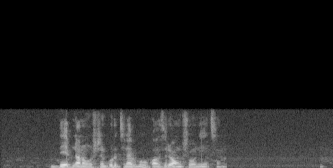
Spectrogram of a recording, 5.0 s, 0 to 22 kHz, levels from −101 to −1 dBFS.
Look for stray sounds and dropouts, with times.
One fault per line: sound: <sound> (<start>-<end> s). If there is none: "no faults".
no faults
